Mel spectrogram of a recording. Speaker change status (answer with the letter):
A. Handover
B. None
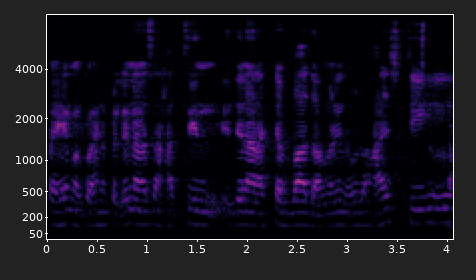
A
